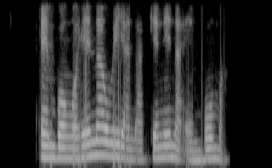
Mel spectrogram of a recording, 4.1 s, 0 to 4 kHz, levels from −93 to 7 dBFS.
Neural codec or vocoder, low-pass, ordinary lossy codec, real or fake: none; 3.6 kHz; Opus, 32 kbps; real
